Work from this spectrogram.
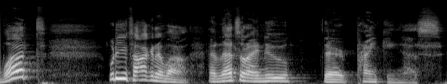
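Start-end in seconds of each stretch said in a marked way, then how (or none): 0.0-1.9 high, loud mocking laugh-talk; laughing disbelief. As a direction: scoff at them, much higher and louder. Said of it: "We started laughing at him".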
